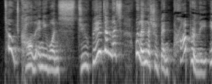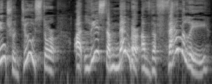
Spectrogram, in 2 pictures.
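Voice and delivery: loud, prim fairy scolding. Acted. Fairy scolding the princess for name-calling, loud and prim. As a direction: tell her off like a strict aunt.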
